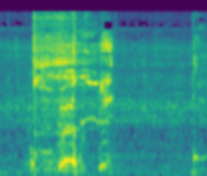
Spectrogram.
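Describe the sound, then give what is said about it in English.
Coughing from a person who has just inhaled a lot of smoke: a few harsh, raspy bursts in an uneven rhythm, moderately loud, with no talk. “Jesus. Breathe. He's gotta cough this one out. It's a lot. That was a lot.”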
